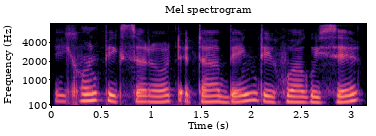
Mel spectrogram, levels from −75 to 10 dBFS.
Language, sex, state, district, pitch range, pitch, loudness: Assamese, female, Assam, Kamrup Metropolitan, 205-235 Hz, 215 Hz, -14 LUFS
